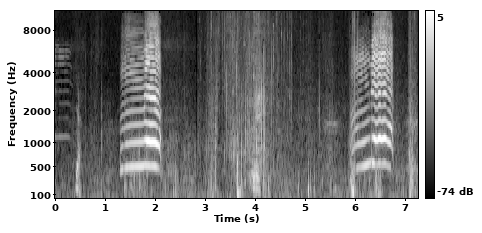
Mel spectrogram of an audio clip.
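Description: A goat bleats loudly twice, a long wavering cry near the start and another about four seconds later, with scuffling, rustling movement and faint footsteps between the calls, as the goat is taken out of a rock hole during filming.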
